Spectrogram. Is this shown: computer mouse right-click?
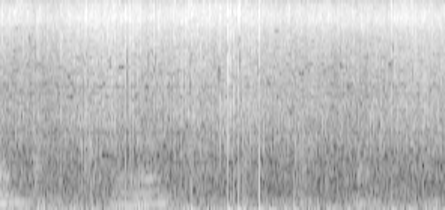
no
